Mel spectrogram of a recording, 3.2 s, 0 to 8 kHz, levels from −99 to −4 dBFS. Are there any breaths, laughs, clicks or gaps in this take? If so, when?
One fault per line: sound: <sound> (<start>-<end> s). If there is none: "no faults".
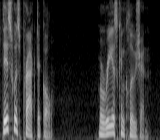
no faults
